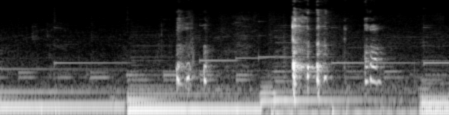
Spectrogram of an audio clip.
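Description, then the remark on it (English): A series of short, sharp, loud coughs in a few quick clusters, over a steady low musical hum in the background. “There's no such thing as a cough at the zoo, so stop coughing at me.”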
